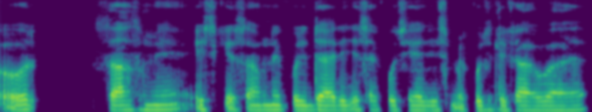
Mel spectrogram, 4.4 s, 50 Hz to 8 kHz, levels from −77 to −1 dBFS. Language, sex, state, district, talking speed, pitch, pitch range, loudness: Hindi, male, Chhattisgarh, Raigarh, 215 wpm, 120 Hz, 115-120 Hz, -19 LUFS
